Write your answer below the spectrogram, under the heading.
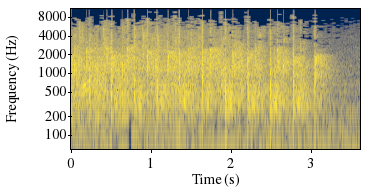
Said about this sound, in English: Let's give you a good hand clap of praise tonight. Amen.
